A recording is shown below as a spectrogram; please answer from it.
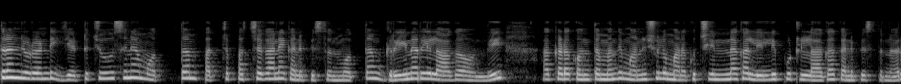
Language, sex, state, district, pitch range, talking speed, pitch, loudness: Telugu, female, Andhra Pradesh, Anantapur, 215-265 Hz, 125 wpm, 235 Hz, -23 LUFS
